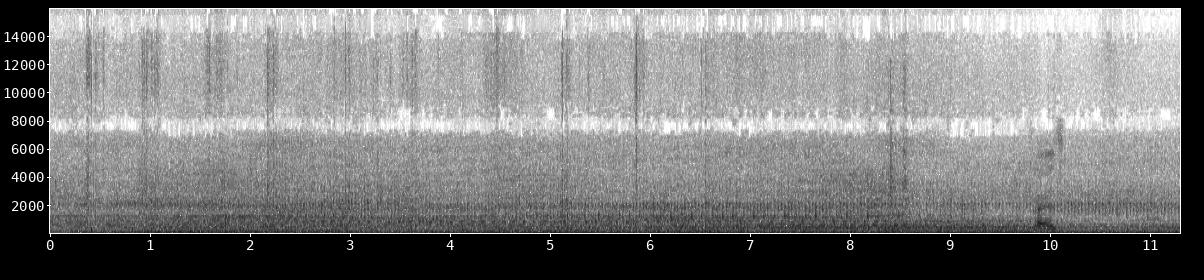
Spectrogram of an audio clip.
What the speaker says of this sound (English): My dad's just bringing the tractor so we could push more into the center.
